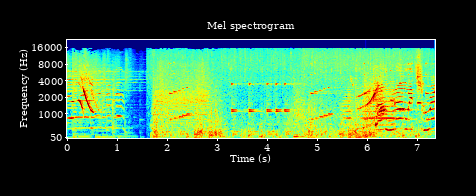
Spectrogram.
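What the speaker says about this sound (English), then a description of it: "Oh no, it's raining!" Thunder breaks with a sudden loud crash after a moment of quiet and is followed by steady heavy rain, in a children's play scene. Cartoonish voices and squeals are heard before and during the storm.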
